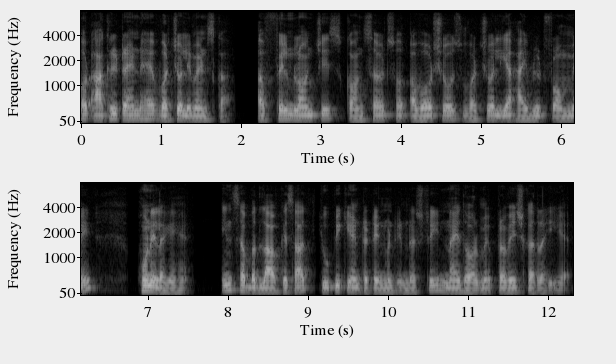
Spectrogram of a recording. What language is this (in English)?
Urdu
